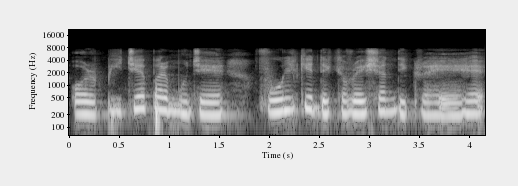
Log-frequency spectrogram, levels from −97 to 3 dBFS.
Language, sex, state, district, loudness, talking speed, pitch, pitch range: Hindi, female, Arunachal Pradesh, Longding, -16 LUFS, 145 wpm, 210 Hz, 200-235 Hz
